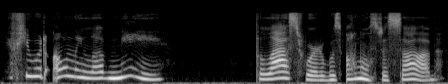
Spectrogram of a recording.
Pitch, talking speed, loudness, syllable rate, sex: 270 Hz, 175 wpm, -16 LUFS, 4.5 syllables/s, female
